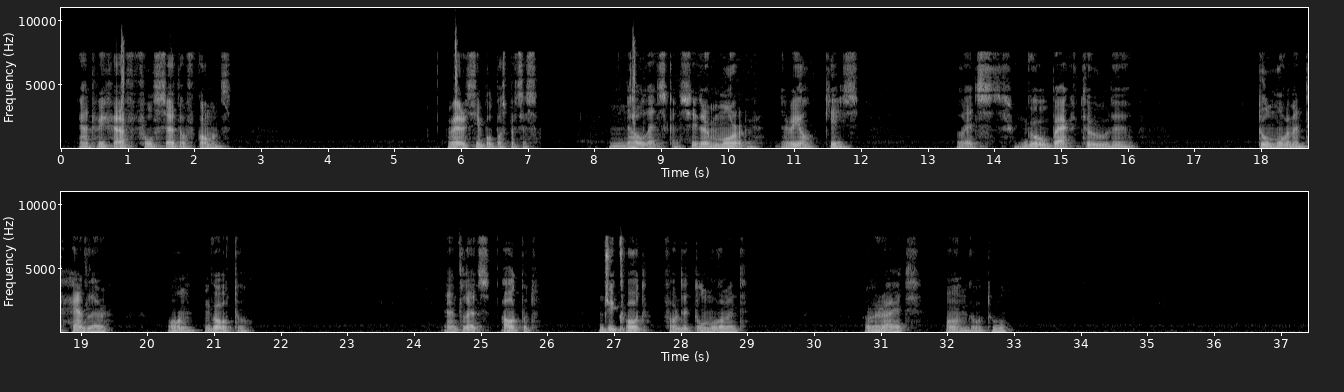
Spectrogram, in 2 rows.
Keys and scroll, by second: 16.3 Home.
